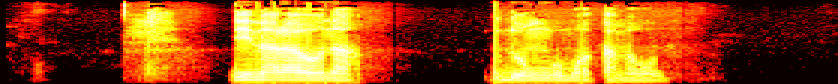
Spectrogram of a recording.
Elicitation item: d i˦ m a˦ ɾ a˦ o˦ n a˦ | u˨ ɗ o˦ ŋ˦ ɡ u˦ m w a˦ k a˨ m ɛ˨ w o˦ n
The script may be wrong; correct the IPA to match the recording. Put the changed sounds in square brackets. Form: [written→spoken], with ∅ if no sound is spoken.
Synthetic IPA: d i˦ [m→n] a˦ ɾ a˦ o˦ n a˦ | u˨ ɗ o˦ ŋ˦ ɡ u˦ m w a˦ k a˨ m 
